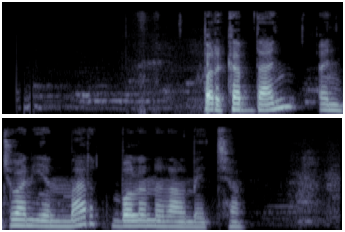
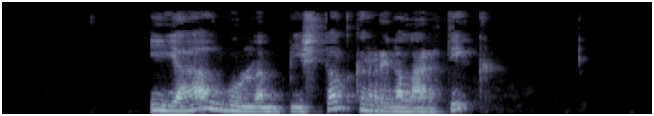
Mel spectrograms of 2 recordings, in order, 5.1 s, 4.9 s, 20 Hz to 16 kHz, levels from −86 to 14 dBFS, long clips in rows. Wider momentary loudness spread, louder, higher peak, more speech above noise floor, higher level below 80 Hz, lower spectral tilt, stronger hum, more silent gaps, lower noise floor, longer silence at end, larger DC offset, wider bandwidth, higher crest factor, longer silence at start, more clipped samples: first, 15 LU vs 10 LU; about the same, -22 LUFS vs -24 LUFS; first, 0 dBFS vs -6 dBFS; second, 31 dB vs 64 dB; first, -60 dBFS vs -68 dBFS; about the same, -6 dB/octave vs -5.5 dB/octave; neither; neither; second, -52 dBFS vs -88 dBFS; second, 0.25 s vs 1.25 s; neither; about the same, 11.5 kHz vs 11.5 kHz; about the same, 24 dB vs 20 dB; second, 0.6 s vs 1.1 s; neither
